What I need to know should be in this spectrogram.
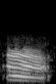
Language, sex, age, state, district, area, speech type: Malayalam, female, 30-45, Kerala, Kottayam, urban, conversation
